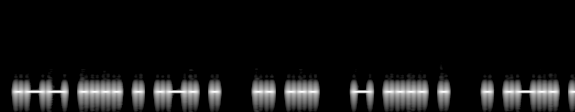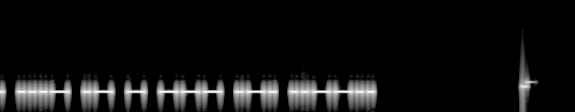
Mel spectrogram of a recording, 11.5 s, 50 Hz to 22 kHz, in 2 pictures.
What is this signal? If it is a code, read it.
Morse code, heard as a keyed tone, about 21 wpm, 700 Hz. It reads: WHERE IS THE ELEVATOR?
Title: Sentences from Top 1600 Words 22wpm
